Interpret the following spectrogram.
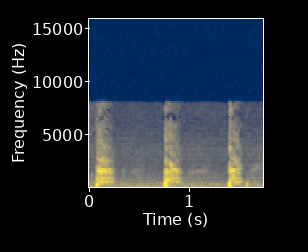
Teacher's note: Because if you try to pronounce P, P, P as a sound, you do not feel the vibration. So we consider P, the sound P, as voiceless sound because it has no vibration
